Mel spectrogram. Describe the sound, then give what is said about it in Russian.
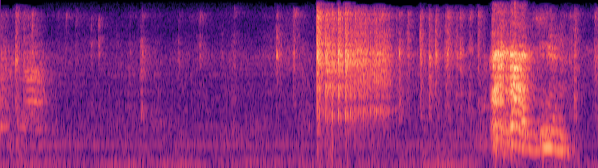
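Dice rattling and rolling during a board game: a quiet stretch of faint ticking, then two short bursts of clicking, clattering rattle. “Нужны кубики.”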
